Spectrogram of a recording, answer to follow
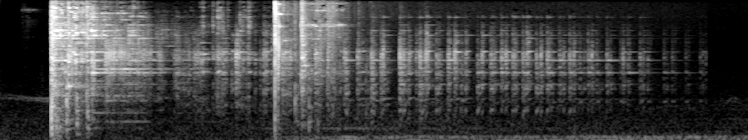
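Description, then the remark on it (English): A loud, sharp crash of a glass window being smashed out by a fist wrapped in torn shirt cloth, followed by a second impact about two seconds later, then scattered tinkling of falling shards settling into a low rumble. “walks over to the nearest glass window and kind of rips part of his shirt and wraps it around his wrist and his fist and smashes out the window.”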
